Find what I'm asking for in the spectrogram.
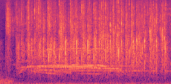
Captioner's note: audience applauds and cheers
